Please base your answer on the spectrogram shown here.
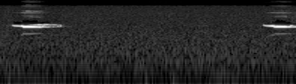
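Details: Two long level whistles from a white-bellied nothura, the first lasting over half a second, the second starting after about three seconds of silence.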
